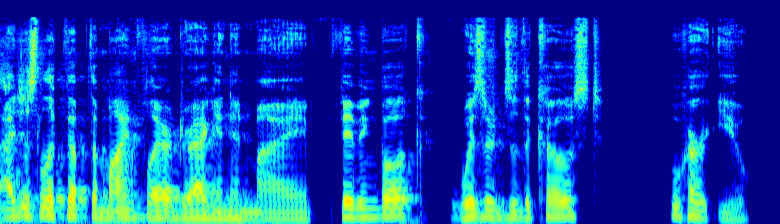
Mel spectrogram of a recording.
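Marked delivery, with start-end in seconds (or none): none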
